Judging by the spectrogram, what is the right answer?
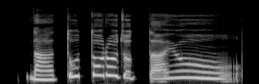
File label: crying, monologue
